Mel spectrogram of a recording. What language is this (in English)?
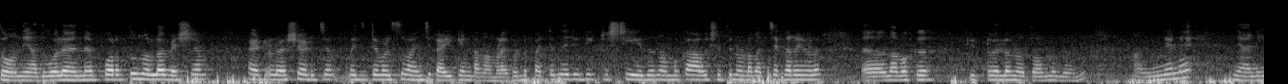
Malayalam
